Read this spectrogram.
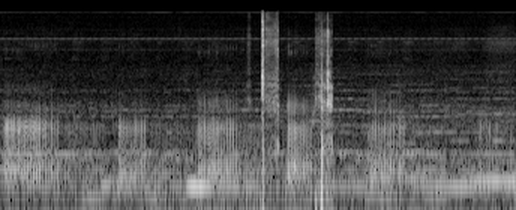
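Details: Close-range purring from a pet cat, a continuous low buzzing rumble pulsing with each breath roughly every second, interrupted by two sharp clicks near the middle.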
